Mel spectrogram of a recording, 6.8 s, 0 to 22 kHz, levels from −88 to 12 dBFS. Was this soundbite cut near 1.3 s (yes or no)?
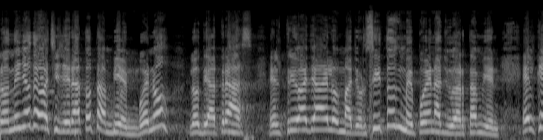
no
